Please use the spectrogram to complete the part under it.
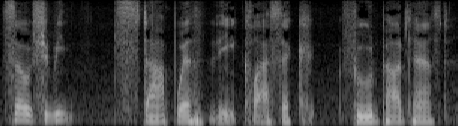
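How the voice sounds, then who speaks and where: Gravelly Midwestern man chatting casually. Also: medium pitch, steady tone, takes it slowly, no echo. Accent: American Midwest. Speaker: podcast co-host. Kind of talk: casual chat.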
